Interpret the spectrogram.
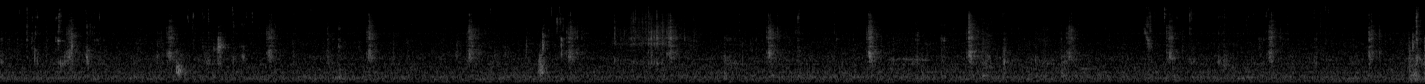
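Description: A person chewing a mouthful of toasted waffle and ice cream: faint, irregular mouth clicks and smacks, one or two a second.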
